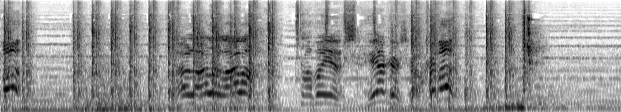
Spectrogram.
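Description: Fists pounding on wooden lattice doors, a run of repeated hard knocks.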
